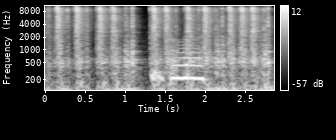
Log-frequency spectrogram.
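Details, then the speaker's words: 1963 Smith Corona Sterling 5AX typewriter: crisp, even keystrikes with a steady rhythm and clean carriage bell, no drag or grind, though some grinding was noted earlier. Normal typing action. "So it types extremely well. So if you are new, this is going to be a really good typewriter for you because it's really pretty, it's elegant, it types easily, it types well,"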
